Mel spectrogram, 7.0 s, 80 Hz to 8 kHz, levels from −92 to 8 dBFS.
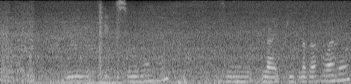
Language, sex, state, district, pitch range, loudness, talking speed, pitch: Hindi, female, Bihar, Katihar, 165-175 Hz, -22 LUFS, 70 wpm, 170 Hz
